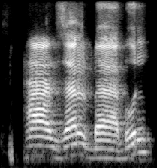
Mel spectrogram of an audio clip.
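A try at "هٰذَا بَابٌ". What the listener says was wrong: Hadzal babu. Kalau dia beralif lam, jangan bertanwin ya.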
